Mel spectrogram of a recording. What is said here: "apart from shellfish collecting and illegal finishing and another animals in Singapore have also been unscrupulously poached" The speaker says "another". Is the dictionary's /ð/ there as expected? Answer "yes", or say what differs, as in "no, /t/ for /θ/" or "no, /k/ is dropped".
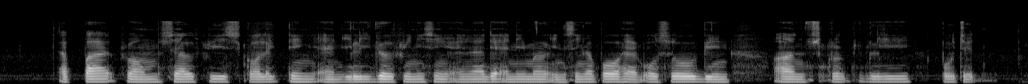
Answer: no, /ð/ is dropped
